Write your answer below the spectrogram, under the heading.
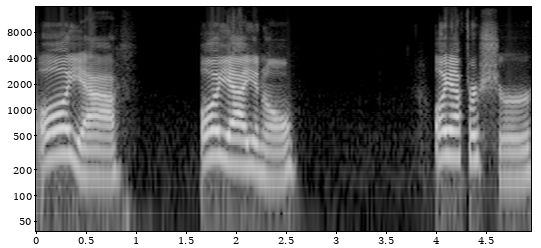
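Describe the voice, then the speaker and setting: A woman with a strong Wisconsin accent talks at a very slow pace, leaving long, frequent pauses, her fairly high voice making very wide pitch swings. The sound is dry and close with no echo, on a very clean recording with a silent background. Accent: strong Wisconsin Midwestern. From Wisconsin, US Midwest. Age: 20s. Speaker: streamer. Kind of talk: live-stream gaming chat. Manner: animated.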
